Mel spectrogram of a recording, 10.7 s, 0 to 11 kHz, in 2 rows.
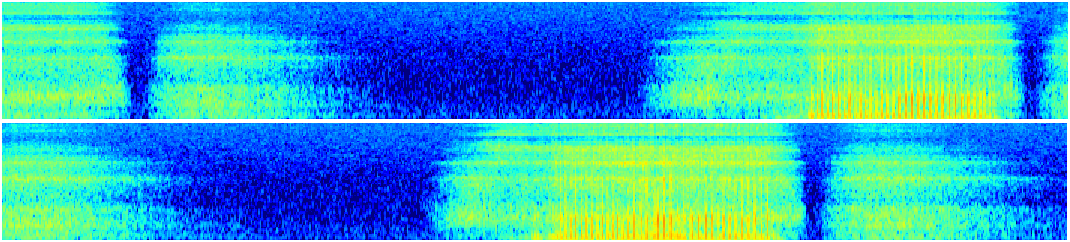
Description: This is a 5 1/2 minute snoring clip. It fades and gets stronger and fades.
